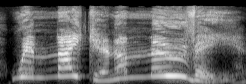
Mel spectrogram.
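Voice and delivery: high, drawn-out mock bellow; Jason Statham yelling. Actor yells at a bystander on set, imitated top-volume yell. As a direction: yell it slowly, stretching the words right out. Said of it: "Jason Statham yells at top volume".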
